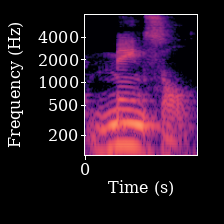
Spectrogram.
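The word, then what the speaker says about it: mainsail: pronunciation guide for you in all the names that end with the word sale pronounce that as saul so it would be like mainsult forcel the third sail from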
